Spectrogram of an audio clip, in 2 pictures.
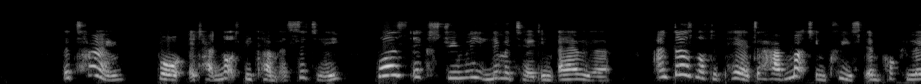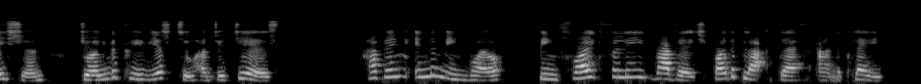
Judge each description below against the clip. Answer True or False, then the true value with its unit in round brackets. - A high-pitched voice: True (255 Hz)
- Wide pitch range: True (7.3 semitones)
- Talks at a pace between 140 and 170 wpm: True (150 wpm)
